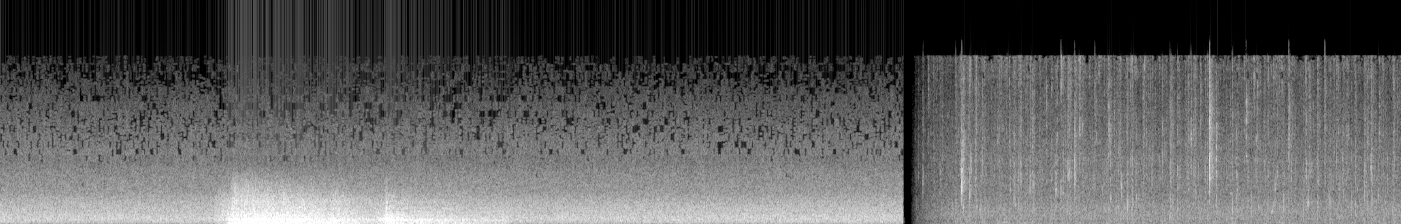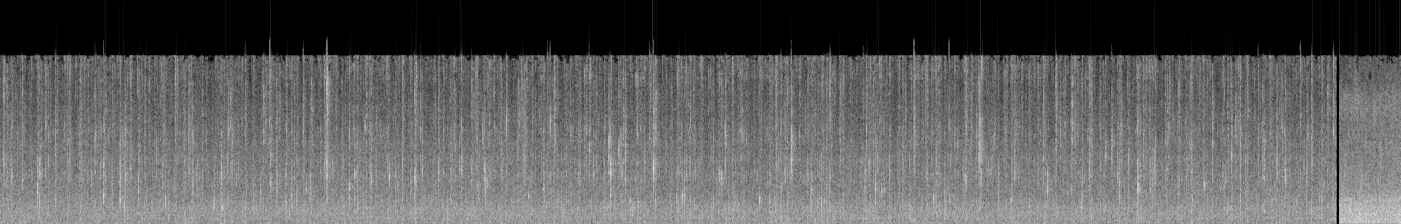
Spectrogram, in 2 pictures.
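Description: Steady heavy rain, with a thunderclap about two seconds in that rumbles and fades over about three seconds. About nine seconds in, the sound cuts to lighter, closer rain falling on leaves, full of distinct individual drop ticks. Near the end it turns to louder, denser rain again.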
